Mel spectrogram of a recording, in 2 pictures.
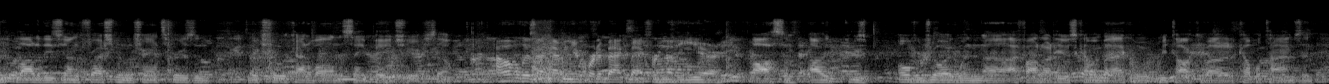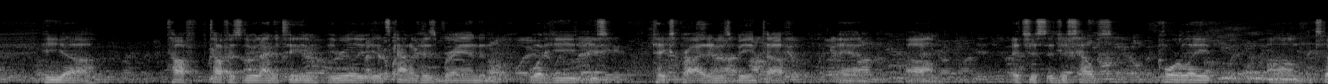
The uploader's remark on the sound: Sun Belt Conference Media Day Interview. During the Sun Belt Media Day event in New Orleans.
